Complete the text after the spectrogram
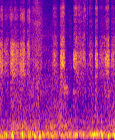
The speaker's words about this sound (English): Your pen is very scratchy.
